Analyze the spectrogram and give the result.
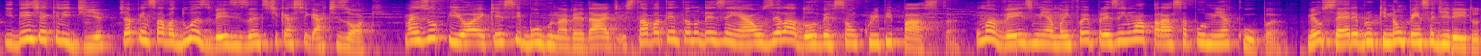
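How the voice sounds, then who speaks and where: A man narrating funny scripted stories in the first person, mock-dramatic and lively. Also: sits high. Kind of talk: scripted comic storytelling.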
